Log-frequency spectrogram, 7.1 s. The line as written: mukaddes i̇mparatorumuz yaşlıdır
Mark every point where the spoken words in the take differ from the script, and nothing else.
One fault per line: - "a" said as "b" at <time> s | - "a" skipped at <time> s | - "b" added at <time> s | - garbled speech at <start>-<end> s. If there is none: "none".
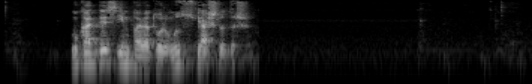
none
